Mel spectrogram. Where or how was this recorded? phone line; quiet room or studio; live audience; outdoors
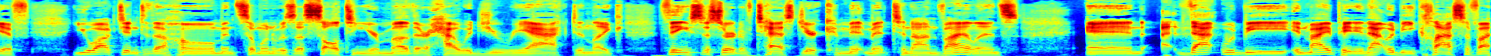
quiet room or studio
